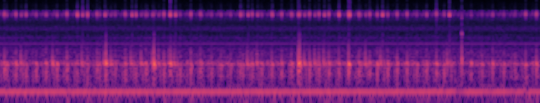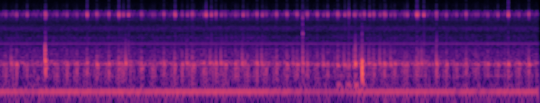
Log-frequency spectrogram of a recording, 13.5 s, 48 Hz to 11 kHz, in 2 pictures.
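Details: WD My Passport external hard drive (WD20NMVW) not accessible by any computer: irregular light clicks over a steady high whine and low hum, from physically damaged disk assembly; cleanroom disk assembly repair recommended.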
